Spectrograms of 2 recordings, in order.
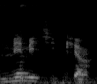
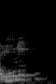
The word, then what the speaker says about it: mémétique: Je vous invite très fortement à vous renseigner sur la mémétique. Qui a entendu parler de ça? Levez la main. La mimétique?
